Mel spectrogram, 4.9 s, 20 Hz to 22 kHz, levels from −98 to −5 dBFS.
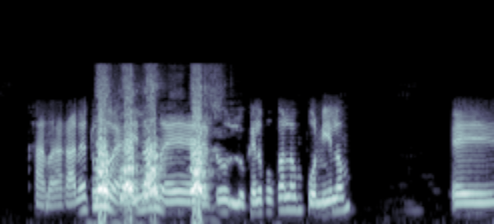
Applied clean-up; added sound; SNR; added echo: classical method Wiener filter.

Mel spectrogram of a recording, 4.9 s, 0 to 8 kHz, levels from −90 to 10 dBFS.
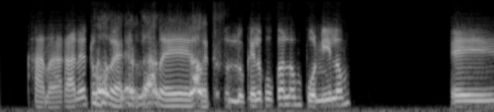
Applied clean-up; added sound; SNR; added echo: neural diffusion model UNIVERSE++.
